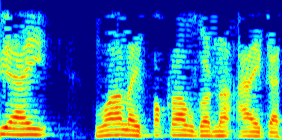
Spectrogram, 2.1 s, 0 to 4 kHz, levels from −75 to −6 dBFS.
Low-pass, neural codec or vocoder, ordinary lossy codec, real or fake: 3.6 kHz; none; none; real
